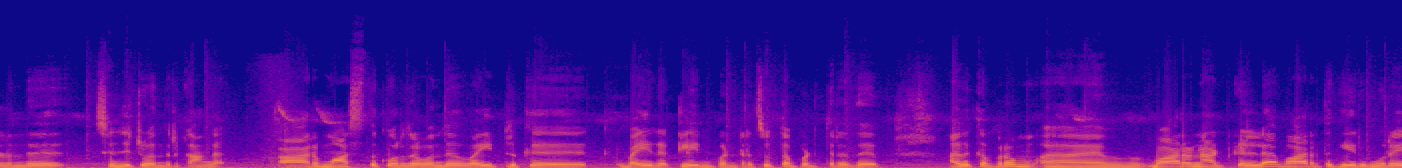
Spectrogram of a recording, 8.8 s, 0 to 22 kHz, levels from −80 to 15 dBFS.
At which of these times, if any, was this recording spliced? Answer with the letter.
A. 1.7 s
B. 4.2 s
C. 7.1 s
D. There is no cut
A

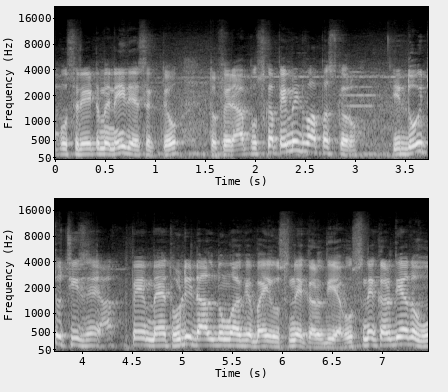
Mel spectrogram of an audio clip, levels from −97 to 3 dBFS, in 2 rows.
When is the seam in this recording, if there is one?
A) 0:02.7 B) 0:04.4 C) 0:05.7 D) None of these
B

